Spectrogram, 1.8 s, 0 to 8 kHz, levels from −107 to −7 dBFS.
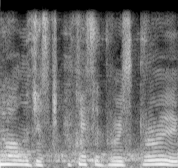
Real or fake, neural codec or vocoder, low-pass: fake; codec, 44.1 kHz, 3.4 kbps, Pupu-Codec; 7.2 kHz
